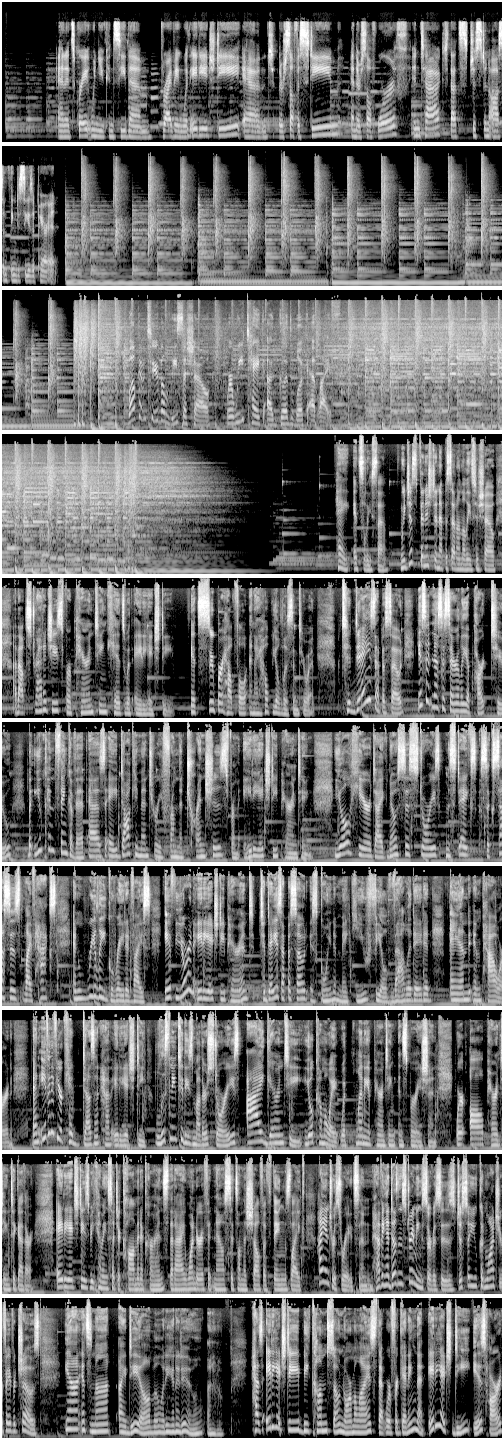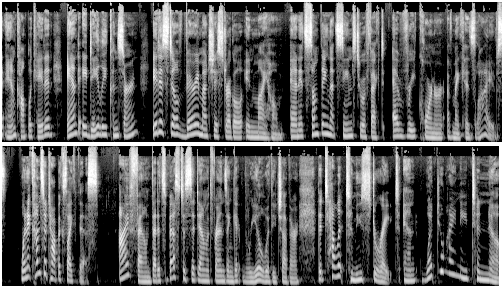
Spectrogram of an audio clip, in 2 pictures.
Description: In this episode, three moms open up about their journeys raising children with ADHD. Through honest stories, hard-won lessons, and heartfelt advice, they offer hope and reassurance to any parent wondering if they’re doing enough.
